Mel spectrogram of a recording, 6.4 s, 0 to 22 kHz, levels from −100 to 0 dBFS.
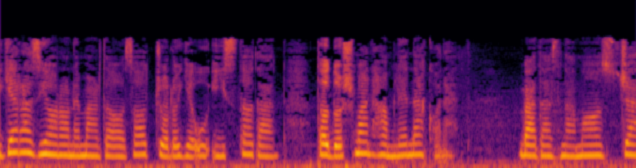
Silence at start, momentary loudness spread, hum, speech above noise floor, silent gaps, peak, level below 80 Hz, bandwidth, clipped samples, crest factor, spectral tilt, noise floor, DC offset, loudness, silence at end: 0 s; 10 LU; none; 20 dB; none; -6 dBFS; -46 dBFS; 10 kHz; under 0.1%; 20 dB; -5 dB/octave; -46 dBFS; under 0.1%; -26 LUFS; 0 s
